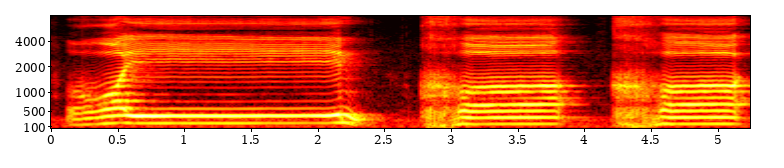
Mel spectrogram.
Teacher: গাইন খ টা আমরা মোটা করে উচ্চারণ করব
